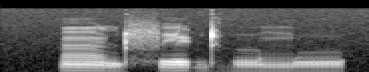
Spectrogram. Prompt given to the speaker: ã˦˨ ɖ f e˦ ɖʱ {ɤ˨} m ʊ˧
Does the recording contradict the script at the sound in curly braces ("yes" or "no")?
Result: no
